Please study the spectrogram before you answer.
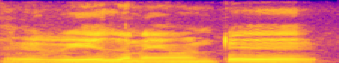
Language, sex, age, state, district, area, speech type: Telugu, male, 60+, Andhra Pradesh, Vizianagaram, rural, spontaneous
